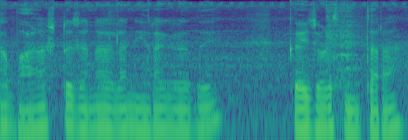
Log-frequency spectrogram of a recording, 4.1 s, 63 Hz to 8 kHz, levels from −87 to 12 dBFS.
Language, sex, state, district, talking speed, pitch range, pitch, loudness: Kannada, male, Karnataka, Bidar, 115 wpm, 90-100 Hz, 95 Hz, -20 LUFS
